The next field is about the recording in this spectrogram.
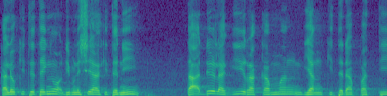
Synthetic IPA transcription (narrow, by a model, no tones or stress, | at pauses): kalawkit̪ət̪eŋɔʔdimanesiakit̪əni | t̪aʔa̰dəlaɡiɾakamanjaŋkit̪ədapat̪i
